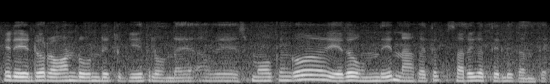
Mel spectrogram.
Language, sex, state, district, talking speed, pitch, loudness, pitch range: Telugu, female, Andhra Pradesh, Sri Satya Sai, 130 wpm, 170 Hz, -15 LUFS, 160-180 Hz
